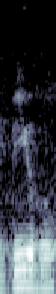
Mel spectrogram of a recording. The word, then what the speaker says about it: bureau: And for example, when you say bureau, for yeah. example, you add like three letters. So you say the O in French.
